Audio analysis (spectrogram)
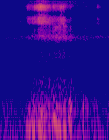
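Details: A Yorkshire Terrier named Teddy snores while sleeping with eyes open and tongue out: a low, rough, rumbling breath with a few soft pulses, steady and close in a quiet room.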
